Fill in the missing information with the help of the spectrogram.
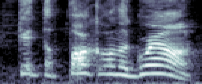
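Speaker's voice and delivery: retold cop yelling at teens; cop shouting. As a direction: bark it like an armed cop. Cops shouting orders at them.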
